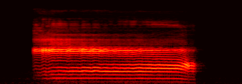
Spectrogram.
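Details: A single sustained sheep bleat, loud and harmonically rich, held level for about one and a half seconds before breaking off with a small quaver. Nothing else is audible, from a speech-free ASMR sheep recording.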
